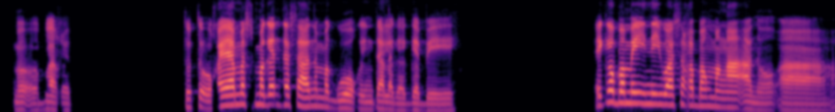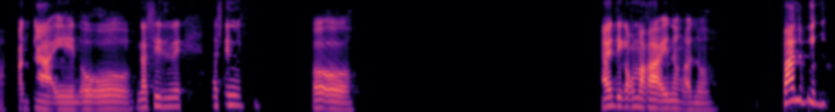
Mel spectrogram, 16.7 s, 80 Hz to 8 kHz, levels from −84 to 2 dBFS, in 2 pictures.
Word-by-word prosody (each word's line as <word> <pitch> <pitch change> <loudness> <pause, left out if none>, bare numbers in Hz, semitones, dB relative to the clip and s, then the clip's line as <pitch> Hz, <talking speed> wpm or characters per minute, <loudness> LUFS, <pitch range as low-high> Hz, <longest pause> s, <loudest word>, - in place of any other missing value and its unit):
Oo, 135 -2 -9
bakit? 130 -3 -6 1.2
Totoo, 170 -3 -6
kaya 210 +3 +9
mas 230 0 0
maganda 225 -1 +2
sana 190 -2 +2
mag-walking 150 -6 -7
talaga, 135 -4 -4
gabi. 120 0 -7 1.3
Ikaw 275 0 +4
ba 260 - +4
may 255 -1 +5
iniiwasan 230 -1 +2
ka 205 - -1
bang 195 -1 -2
mga 175 -2 +2 0.2
ano, 125 -1 -13
ah, 120 -1 -6
pagkain 135 -2 -1
oo 140 0 -6
nasini 185 +2 -5 0.3
nasi 215 +2 -7 0.8
oo. 145 -4 -3 2.5
Ay, - - +6
hindi 190 0 0
ka 180 - -2
kumakain 165 -4 +3
ng 150 - -10
ano, 130 -1 -15 0.8
paano 315 +1 +9
'pag 265 -6 -2
155 Hz, 115 wpm, -24 LUFS, 135-205 Hz, 2.5 s, kaya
